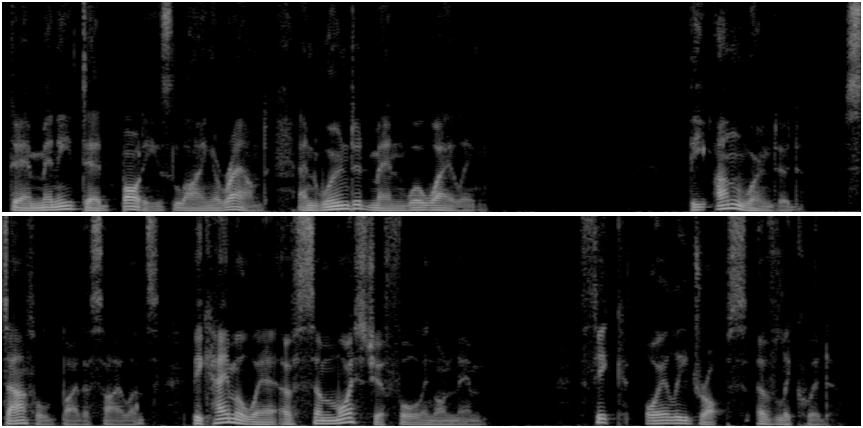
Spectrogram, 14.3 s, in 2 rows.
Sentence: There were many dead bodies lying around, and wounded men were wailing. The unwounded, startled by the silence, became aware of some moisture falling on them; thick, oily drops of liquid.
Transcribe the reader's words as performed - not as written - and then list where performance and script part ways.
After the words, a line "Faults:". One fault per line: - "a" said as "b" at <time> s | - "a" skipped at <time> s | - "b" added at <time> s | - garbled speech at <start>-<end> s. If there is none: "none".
There many dead bodies lying around, and wounded men were wailing. The unwounded, startled by the silence, became aware of some moisture falling on them; thick, oily drops of liquid.
Faults:
- "were" skipped at 0.2 s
